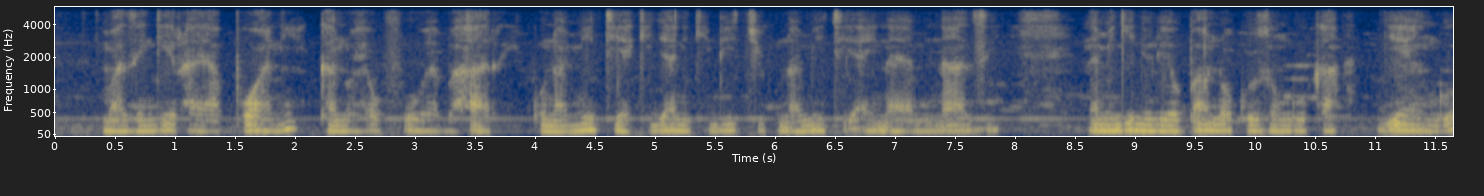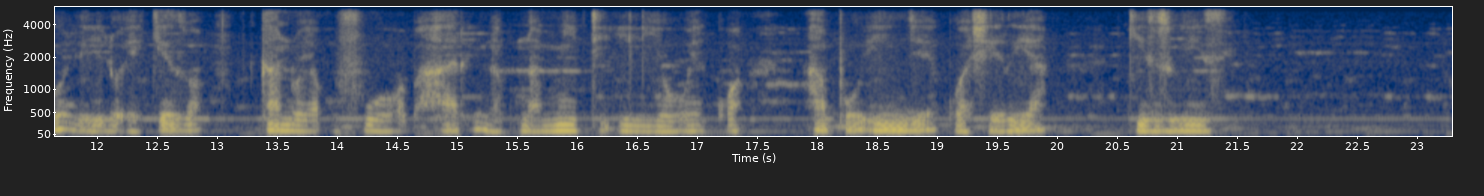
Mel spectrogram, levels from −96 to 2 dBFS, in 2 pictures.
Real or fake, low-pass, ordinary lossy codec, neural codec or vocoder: real; 5.4 kHz; AAC, 48 kbps; none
